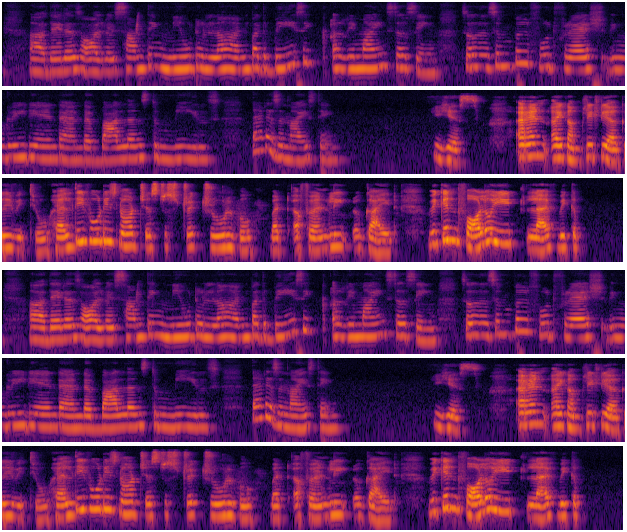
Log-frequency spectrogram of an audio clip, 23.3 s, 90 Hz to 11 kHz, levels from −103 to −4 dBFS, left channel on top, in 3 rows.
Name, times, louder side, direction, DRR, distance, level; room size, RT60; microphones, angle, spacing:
voice 1, 0.0-3.9 4.1-12.0, right 2 dB, 70° right, 1.1 m, -45 dB
voice 2, 13.2-22.8, left 3 dB, 25° left, 0.4 m, -38 dB
4.1 x 2.2 x 2.3 m
head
